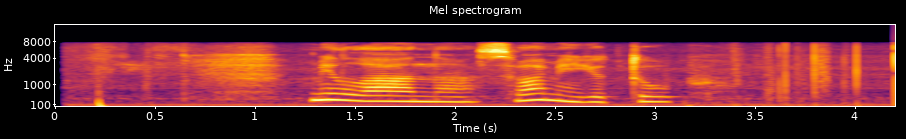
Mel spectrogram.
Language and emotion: Russian, sad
